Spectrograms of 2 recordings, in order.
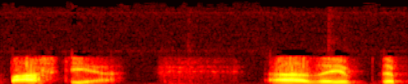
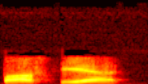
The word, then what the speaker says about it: Bastiat: And that's right in line with what, in fact, the first class required us to read Bastia. The professor there said it's not Bastia, it's not Bastiat, it's Bastia. B-A-S-T-I-A-T, and the T is not pronounced, but it's Bastia.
